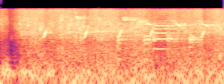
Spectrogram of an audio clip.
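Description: Birds chirping, with many short, quick falling calls throughout and one louder squawking call about one and a half seconds in.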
